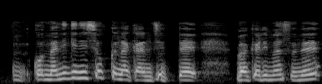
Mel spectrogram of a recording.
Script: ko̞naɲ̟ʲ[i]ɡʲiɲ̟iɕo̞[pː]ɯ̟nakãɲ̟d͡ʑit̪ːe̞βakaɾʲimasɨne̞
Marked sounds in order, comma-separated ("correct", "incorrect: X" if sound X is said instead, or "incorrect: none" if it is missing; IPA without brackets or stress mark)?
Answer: correct, incorrect: kː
